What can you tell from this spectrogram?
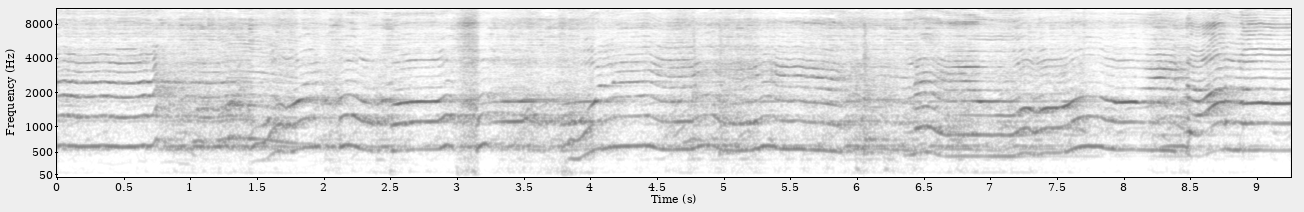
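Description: A high voice singing a Bihu song melody, holding long notes and sliding up and down between them.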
